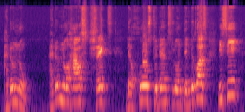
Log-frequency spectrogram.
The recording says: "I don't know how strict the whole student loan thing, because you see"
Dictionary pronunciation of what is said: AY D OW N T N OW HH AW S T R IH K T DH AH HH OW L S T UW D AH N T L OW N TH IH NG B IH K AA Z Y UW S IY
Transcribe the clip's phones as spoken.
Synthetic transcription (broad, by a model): AY D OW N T N OW HH AW S T R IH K T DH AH HH OW L S T UW D AH N T L OW N T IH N B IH K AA S Y UW S IY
